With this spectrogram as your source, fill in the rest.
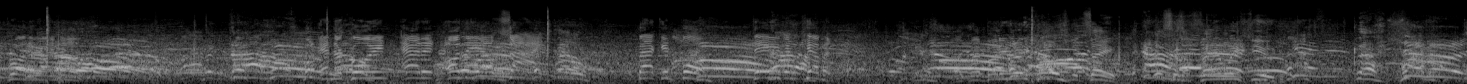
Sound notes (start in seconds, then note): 1.3 crowd chatter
